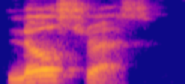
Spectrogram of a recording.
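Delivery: ordinary talk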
